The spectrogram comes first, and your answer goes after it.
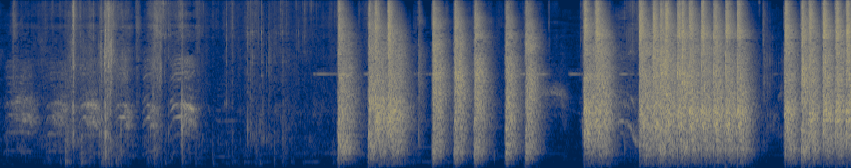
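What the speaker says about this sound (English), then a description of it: "Shots fired! Shots fired!" Gunshots fired inside a house during an Oklahoma City police response, a burst of loud, sharp cracks in rapid succession after a stretch of shouting, then more clustered heavy bangs close by.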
